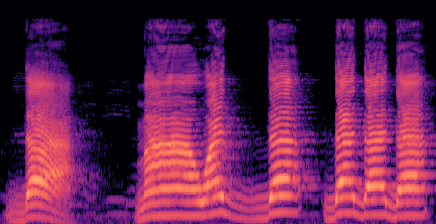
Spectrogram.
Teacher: Jangan ditempel di langit-langit, tapi di antara gusi dengan gigi. Maka bunyinya lembut.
